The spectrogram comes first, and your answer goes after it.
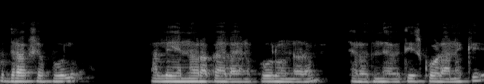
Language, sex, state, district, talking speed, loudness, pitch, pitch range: Telugu, male, Andhra Pradesh, Anantapur, 125 wpm, -27 LUFS, 135 Hz, 125-140 Hz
